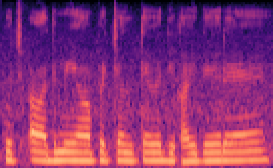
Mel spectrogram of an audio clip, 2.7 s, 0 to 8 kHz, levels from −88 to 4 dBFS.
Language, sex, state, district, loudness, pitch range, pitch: Hindi, male, Uttar Pradesh, Saharanpur, -13 LUFS, 145-155 Hz, 150 Hz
